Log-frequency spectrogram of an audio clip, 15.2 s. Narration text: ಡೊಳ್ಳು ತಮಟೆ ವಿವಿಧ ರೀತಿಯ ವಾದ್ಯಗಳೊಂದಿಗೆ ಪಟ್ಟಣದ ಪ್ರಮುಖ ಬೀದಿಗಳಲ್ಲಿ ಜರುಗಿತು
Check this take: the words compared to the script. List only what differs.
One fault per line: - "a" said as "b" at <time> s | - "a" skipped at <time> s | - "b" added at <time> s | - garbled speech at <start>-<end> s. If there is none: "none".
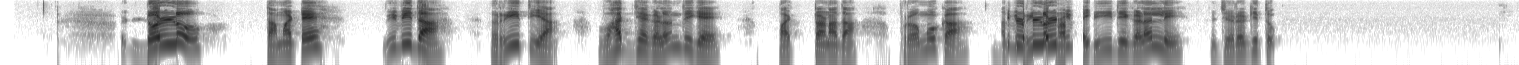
- garbled speech at 10.0-10.9 s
